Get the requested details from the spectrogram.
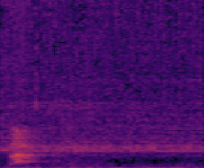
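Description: A dog gives one short, fairly faint bark at the start, followed by low steady background hum and quiet noise. No one speaks.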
